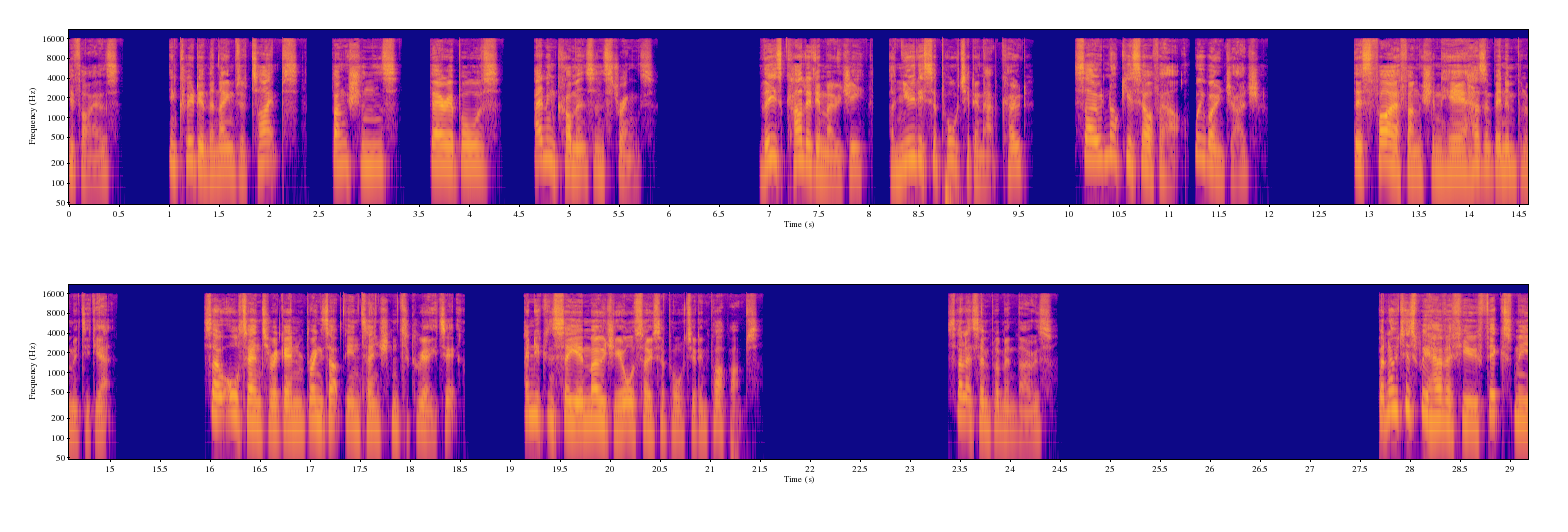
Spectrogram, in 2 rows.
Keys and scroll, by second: 17.8 alt+Return, 24.1 Return, 25.8 alt+Return, 26.8 Return.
